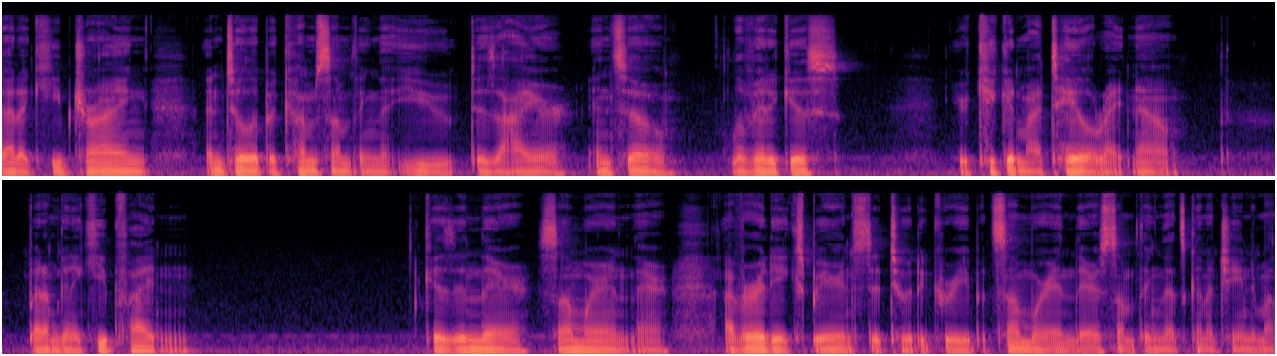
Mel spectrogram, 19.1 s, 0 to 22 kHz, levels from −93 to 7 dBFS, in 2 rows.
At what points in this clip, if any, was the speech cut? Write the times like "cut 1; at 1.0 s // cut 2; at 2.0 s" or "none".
cut 1; at 4.3 s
